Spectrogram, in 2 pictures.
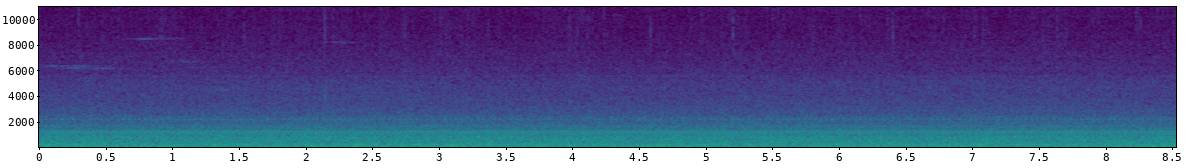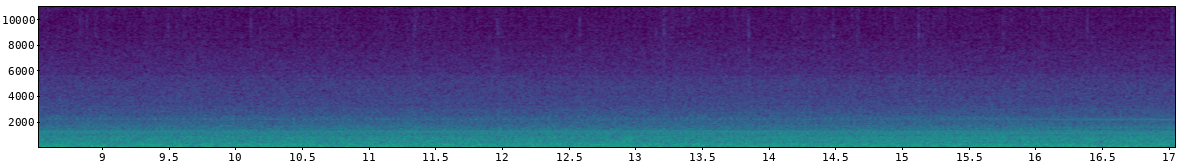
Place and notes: {"title": "Kelmė, Lithuania, fans are working", "date": "2019-06-12 13:30:00", "description": "fand and air conditioners are working at full power in this heat", "latitude": "55.63", "longitude": "22.93", "altitude": "132", "timezone": "Europe/Vilnius"}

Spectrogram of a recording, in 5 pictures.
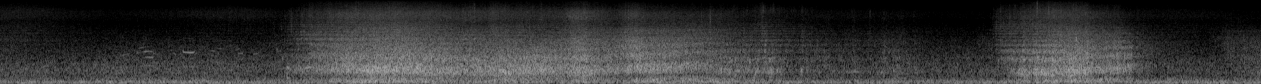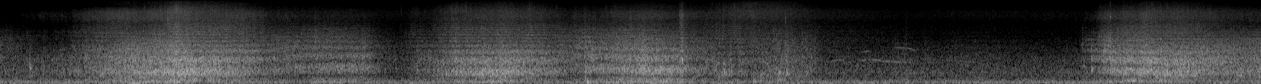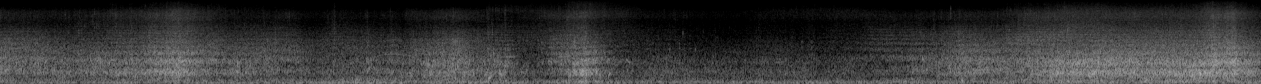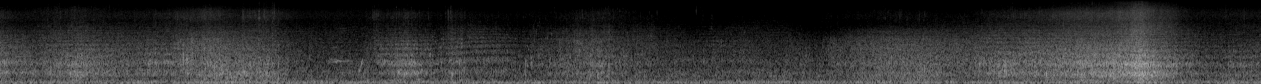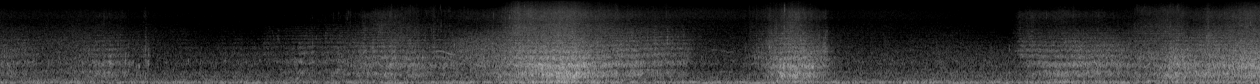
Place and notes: {"title": "萬里里, New Taipei City, Taiwan - At the beach", "date": "2016-08-04 10:59:00", "description": "sound of the waves, At the beach\nZoom H2n MS+XY +Sptial Audio", "latitude": "25.18", "longitude": "121.69", "altitude": "60", "timezone": "Asia/Taipei"}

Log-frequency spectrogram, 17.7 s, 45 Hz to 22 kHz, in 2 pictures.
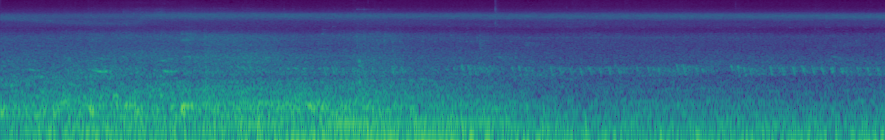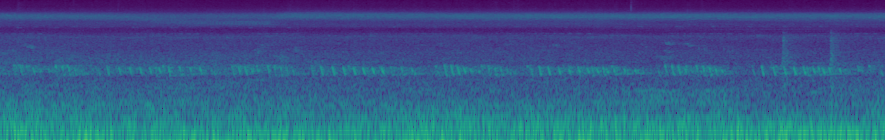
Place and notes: {"title": "小坪頂, Tamsui Dist., New Taipei City - Birds singing", "date": "2012-05-29 15:13:00", "description": "Birds singing, Binaural recordings, Sony PCM D50 + Soundman OKM II", "latitude": "25.16", "longitude": "121.48", "altitude": "190", "timezone": "Asia/Taipei"}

